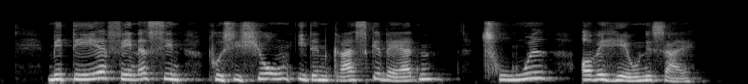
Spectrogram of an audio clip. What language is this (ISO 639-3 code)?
dan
